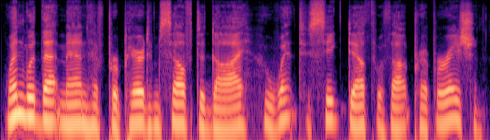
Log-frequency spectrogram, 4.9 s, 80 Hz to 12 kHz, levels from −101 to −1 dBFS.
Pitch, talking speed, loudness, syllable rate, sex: 140 Hz, 195 wpm, -19 LUFS, 5.0 syllables/s, male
